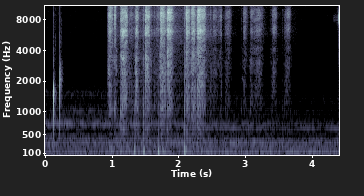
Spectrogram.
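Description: Handwriting sound effect of a pen scratching out words in a quick run of strokes. It starts about a second in, lasts about a second and a half, and then fades to fainter strokes. Two short chirps come at the very start.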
